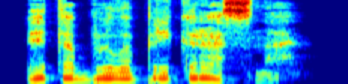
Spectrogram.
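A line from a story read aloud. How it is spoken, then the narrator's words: Barely whispered. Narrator (Russian): только и смогла прошептать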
